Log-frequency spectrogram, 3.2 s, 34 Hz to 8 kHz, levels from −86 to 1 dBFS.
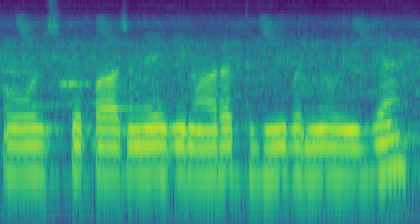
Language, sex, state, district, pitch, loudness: Hindi, male, Uttar Pradesh, Shamli, 115 Hz, -17 LUFS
